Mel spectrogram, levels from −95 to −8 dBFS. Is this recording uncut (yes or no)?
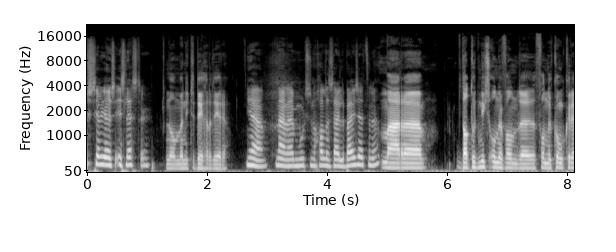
no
